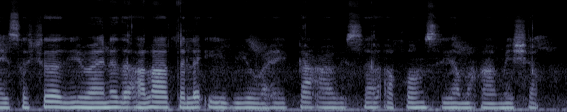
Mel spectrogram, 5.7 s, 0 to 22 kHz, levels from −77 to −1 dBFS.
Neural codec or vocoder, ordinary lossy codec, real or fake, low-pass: vocoder, 44.1 kHz, 128 mel bands, Pupu-Vocoder; none; fake; none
